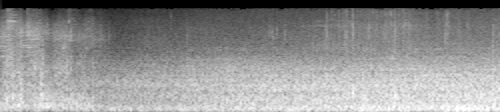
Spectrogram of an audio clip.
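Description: Noise of a passing diesel freight train dies away over the first second. After that a low, distant rumble slowly grows louder.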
